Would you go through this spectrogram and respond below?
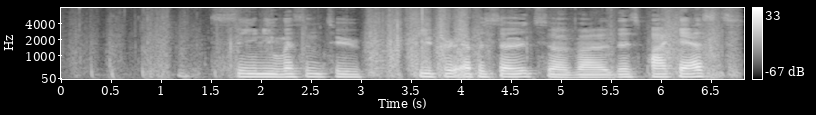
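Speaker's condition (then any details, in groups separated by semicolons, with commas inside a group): Cerebral palsy; wheelchair user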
